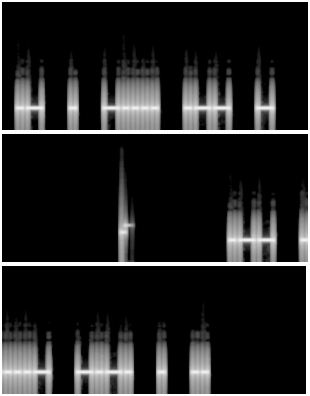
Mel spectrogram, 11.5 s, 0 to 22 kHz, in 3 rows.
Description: Morse code, heard as a keyed tone, about 20 wpm, spaced as for 14 wpm, 700 Hz. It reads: AE6WT W4CEI
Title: 140 Lesson 23g - Letter f - Call Signs 20wpm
